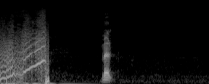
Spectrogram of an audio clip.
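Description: A short rasping sound, about half a second long, that sweeps upward in pitch and cuts off abruptly.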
